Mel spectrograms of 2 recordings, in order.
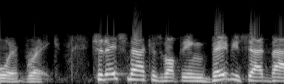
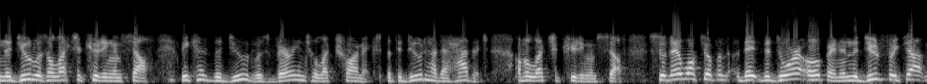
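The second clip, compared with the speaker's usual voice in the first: ordinary delivery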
